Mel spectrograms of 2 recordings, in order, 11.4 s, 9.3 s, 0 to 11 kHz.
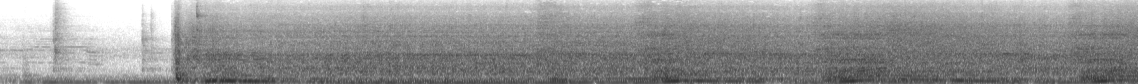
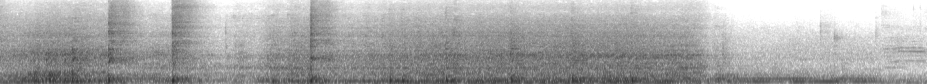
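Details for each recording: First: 1937 Chevy barn-find sedan after correcting swapped plug wires in the firing order (2/3 and 4/6 swapped): engine catches and runs smoothly with clean throttle blips and no misfire. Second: Barn-find 1937 Chevy sedan, misfire and carburettor backfire from a wrong firing order: rough low putt-putt with sharp irregular lean pops through the carburettor that choke and throttle adjustment didn't fix.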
